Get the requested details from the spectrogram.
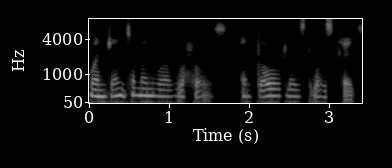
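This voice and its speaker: A soft-spoken woman talks in a calm tone at a moderate pace. The sound is dry and close, with no echo. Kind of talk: soft-spoken bedtime story reading. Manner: soft, calm, relaxing.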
